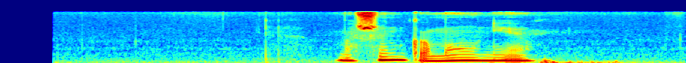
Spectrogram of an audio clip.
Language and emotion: Russian, sad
